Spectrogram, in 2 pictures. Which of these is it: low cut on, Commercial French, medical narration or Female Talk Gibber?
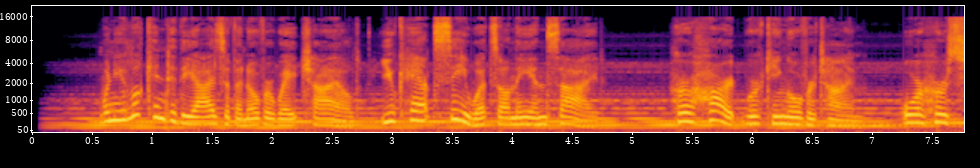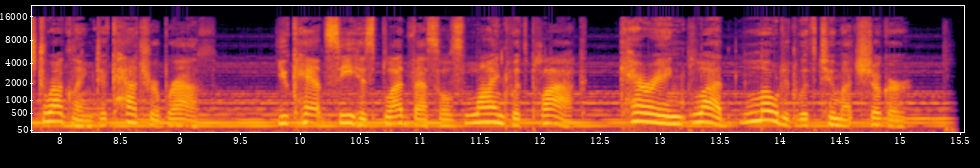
medical narration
